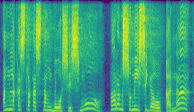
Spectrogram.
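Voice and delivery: high, put-on old woman's voice; old woman complaining. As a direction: play the complaining old lady at mass. (boses ng matandang babaeng nagrereklamo)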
